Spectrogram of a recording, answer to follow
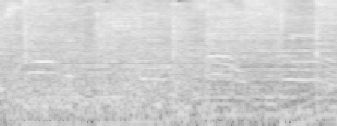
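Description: Rock band music, with regular drum hits over a steady bass line.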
